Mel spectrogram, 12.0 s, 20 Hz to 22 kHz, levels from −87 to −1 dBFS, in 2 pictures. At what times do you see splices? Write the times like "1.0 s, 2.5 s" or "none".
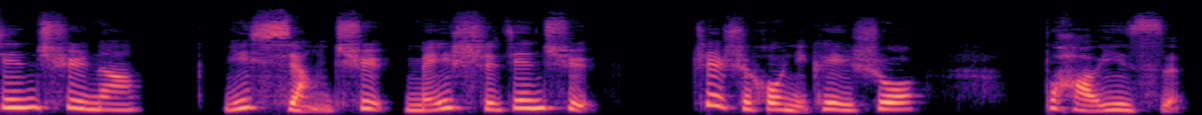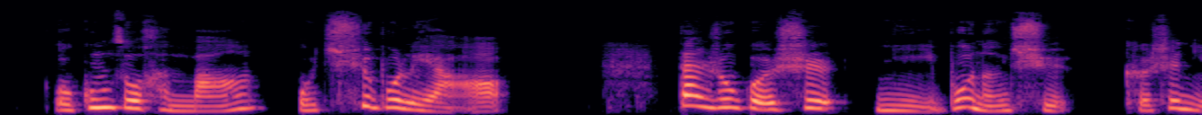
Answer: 10.3 s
